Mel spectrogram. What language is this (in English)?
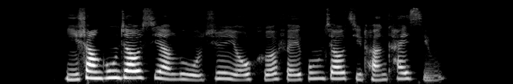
Chinese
